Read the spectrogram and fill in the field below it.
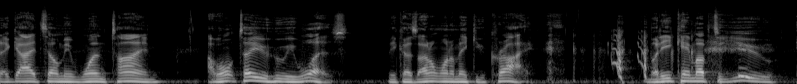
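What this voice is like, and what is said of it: Southern American Georgia accent. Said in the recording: “this southern accent, this country kid from Georgia talking”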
